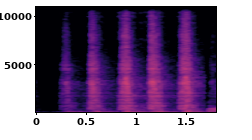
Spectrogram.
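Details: Corpuls cpr mechanical CPR device during a function test, with the locking lever closed and therapy started: regular rasping mechanical strokes, about four in a second and a half, running normally with no error messages.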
